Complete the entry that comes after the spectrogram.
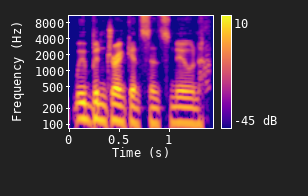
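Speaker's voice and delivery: ordinary talk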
